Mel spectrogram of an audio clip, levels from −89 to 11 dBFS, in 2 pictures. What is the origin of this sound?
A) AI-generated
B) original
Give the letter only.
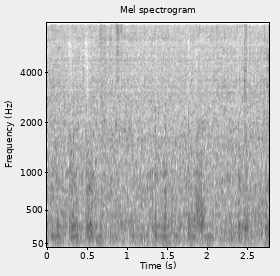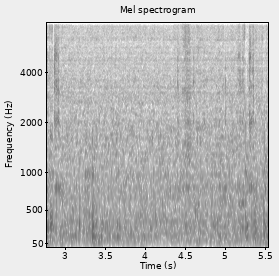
A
